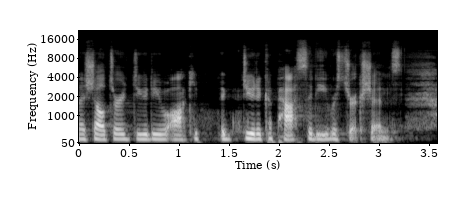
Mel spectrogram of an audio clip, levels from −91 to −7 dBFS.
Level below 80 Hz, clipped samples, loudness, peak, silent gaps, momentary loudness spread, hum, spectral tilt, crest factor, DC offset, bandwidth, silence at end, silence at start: -62 dBFS; under 0.1%; -26 LUFS; -4 dBFS; none; 9 LU; none; -5.5 dB/octave; 22 dB; under 0.1%; 12.5 kHz; 0 s; 0 s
